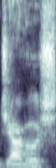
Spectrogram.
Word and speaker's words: Jarmusch: don't die is Jim Jarmusch sure Jim Jim hush I don't know I hear people pronounce his name last name put the emphasis on the moosh Jim Jarmusch there you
